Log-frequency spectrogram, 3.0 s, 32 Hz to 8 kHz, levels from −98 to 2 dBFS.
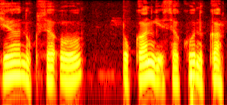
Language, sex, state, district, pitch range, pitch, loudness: Garo, male, Meghalaya, South Garo Hills, 120-150 Hz, 130 Hz, -18 LUFS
